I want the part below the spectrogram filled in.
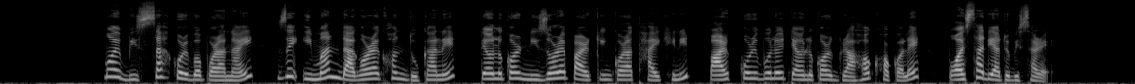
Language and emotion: Assamese, angry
